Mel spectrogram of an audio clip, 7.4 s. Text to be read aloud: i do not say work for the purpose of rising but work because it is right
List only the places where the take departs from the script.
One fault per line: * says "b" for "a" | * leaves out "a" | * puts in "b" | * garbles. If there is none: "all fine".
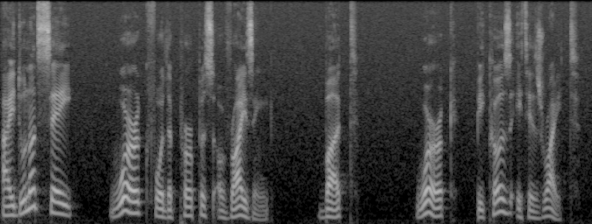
all fine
